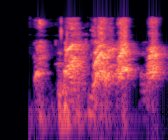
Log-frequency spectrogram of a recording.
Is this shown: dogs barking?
yes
